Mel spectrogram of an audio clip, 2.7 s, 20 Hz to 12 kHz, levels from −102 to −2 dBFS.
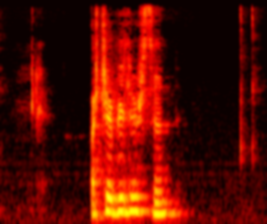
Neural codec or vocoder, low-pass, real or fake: none; 10.8 kHz; real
